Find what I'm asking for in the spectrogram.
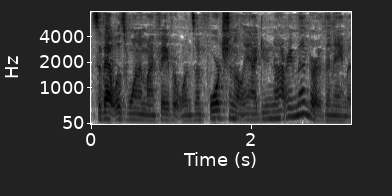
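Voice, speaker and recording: Very fast and with lively intonation, a woman with an Alabama accent speaks at a very deep, low pitch. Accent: Southern US (Alabama). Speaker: green business blogger. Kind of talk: casual live-stream monologue. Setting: live stream from home, late at night. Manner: hesitant, lots of fillers.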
